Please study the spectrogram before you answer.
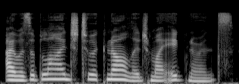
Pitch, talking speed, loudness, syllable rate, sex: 200 Hz, 175 wpm, -17 LUFS, 6.6 syllables/s, female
